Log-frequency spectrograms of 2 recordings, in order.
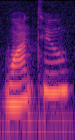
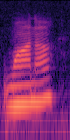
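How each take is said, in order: First: Both words are said fully and separately. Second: The words blend into one reduced word. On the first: "the pronunciation of" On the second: "an informal style of American English"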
